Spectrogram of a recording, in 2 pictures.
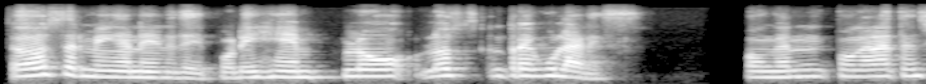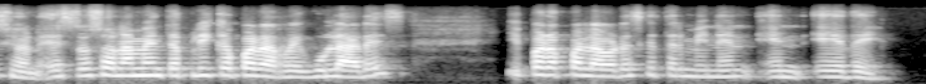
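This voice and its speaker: A woman's voice: on the high side, normal speed, fairly bright tone. A woman, teaching English pronunciation in an online class, patiently explaining step by step with examples over a video call. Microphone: computer mic on a video call.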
